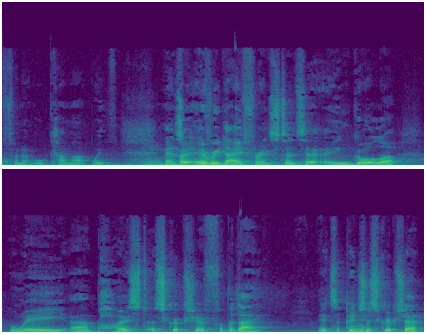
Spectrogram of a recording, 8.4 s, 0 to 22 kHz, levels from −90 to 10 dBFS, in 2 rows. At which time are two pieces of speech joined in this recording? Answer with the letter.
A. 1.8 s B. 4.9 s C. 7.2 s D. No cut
A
